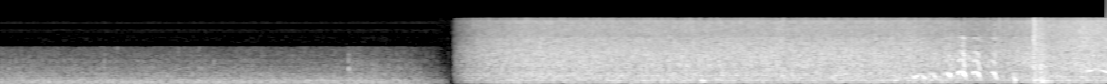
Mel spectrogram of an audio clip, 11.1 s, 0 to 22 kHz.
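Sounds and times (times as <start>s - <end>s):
creek water rushing: 4.6s - 11.0s.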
